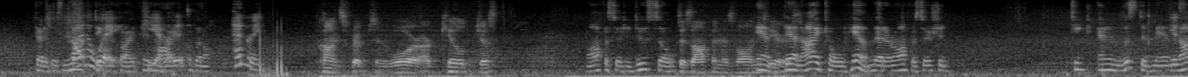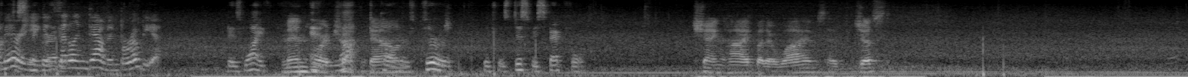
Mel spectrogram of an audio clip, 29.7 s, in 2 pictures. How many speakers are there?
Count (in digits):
4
